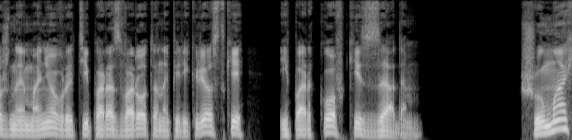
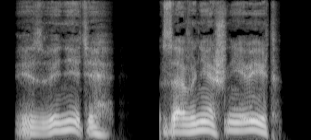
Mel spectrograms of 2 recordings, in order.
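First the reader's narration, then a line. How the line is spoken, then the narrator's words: Hoarse. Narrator (Russian): сипло сказал он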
